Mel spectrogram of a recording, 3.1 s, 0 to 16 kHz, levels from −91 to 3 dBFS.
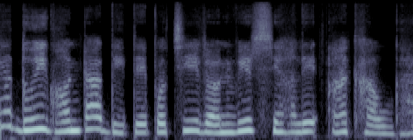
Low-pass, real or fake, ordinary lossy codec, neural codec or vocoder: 14.4 kHz; fake; none; codec, 44.1 kHz, 2.6 kbps, DAC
